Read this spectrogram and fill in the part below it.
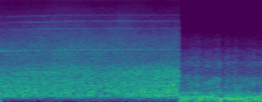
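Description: A jet engine roars loudly with a high whine.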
